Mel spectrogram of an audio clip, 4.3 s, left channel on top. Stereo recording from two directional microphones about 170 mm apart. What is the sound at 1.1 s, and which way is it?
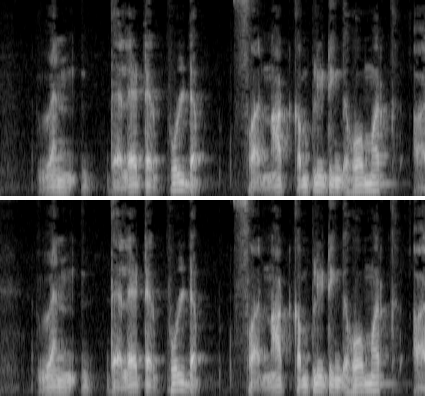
Speech, 25° right (ahead or behind).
